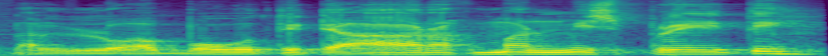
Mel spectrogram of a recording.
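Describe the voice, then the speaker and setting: A man's voice: lowish voice, a little fast, vocal fry, soft background music. A man in his thirties with an Ilocano accent playing an eager, shyly flirtatious nephew in a radio comedy. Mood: flirtatious, awkward. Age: 30s.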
